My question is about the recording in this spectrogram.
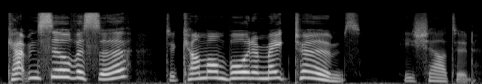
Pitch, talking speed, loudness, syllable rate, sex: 255 Hz, 150 wpm, -17 LUFS, 3.5 syllables/s, female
